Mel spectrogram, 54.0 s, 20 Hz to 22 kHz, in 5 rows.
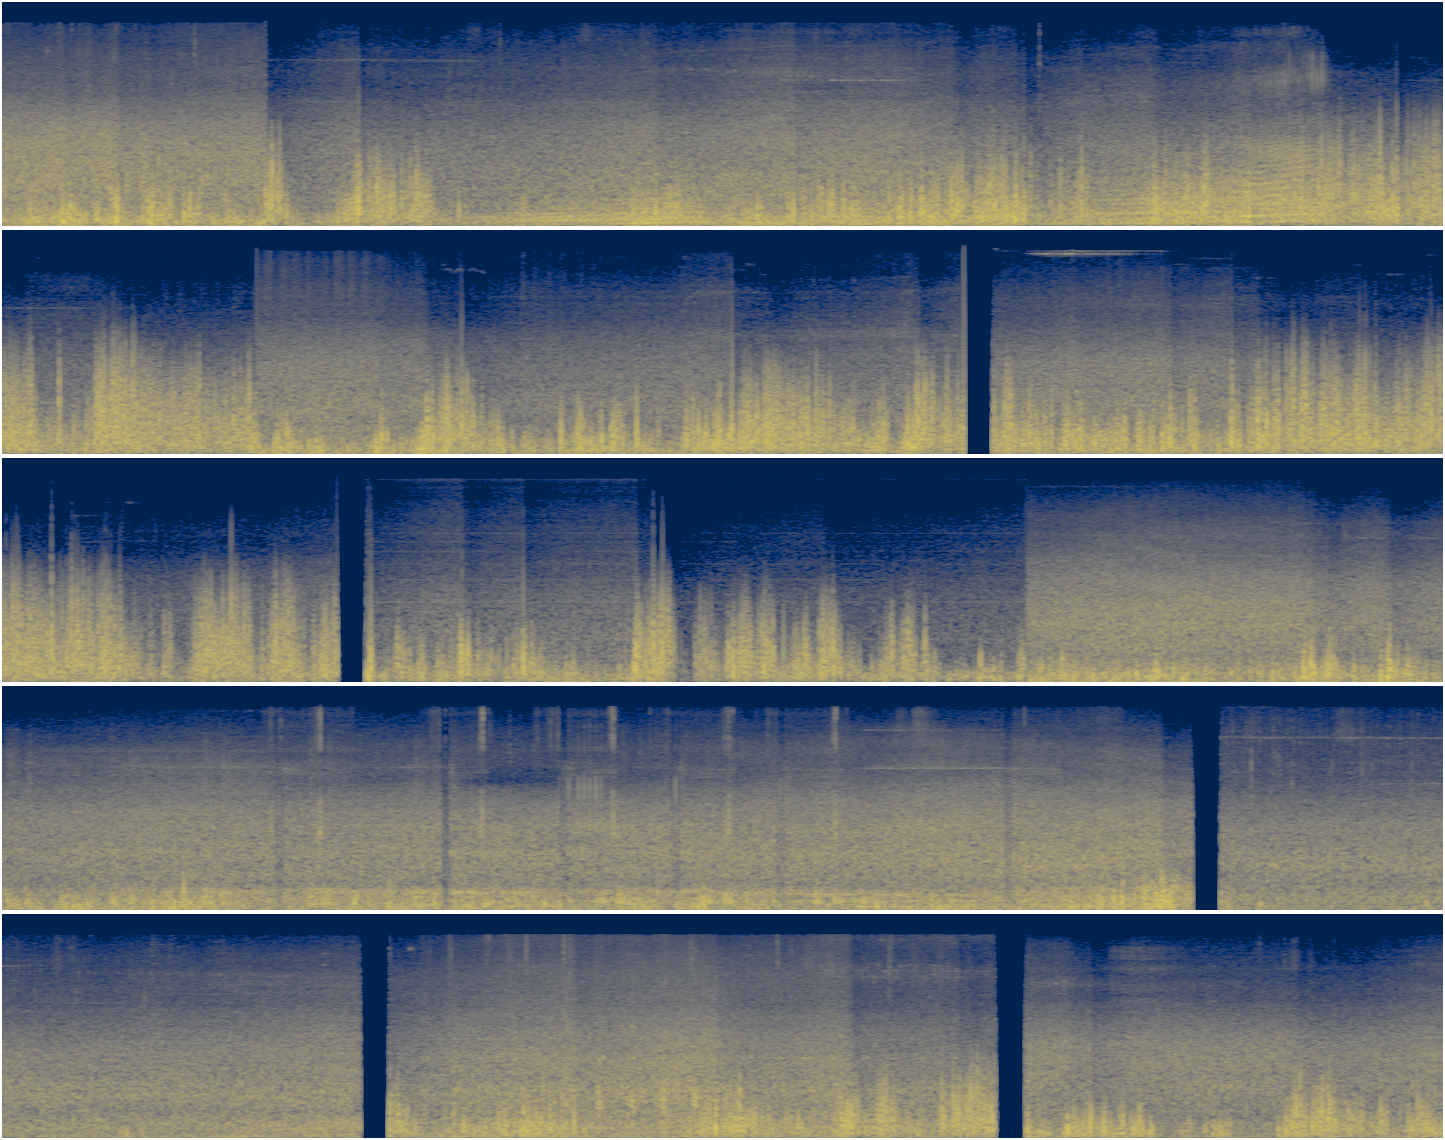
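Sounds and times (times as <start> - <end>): wind buffeting microphone: 0.0 - 41.4, 45.8 - 54.0
street traffic: 0.0 - 54.0.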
